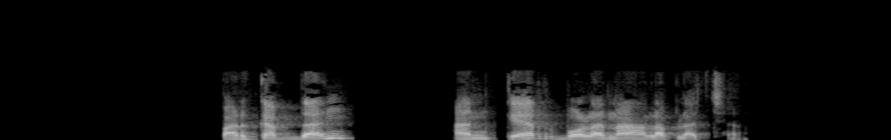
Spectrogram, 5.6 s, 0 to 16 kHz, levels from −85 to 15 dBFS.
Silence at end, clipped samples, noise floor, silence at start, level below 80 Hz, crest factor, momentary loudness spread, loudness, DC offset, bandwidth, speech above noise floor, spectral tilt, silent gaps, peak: 0.95 s; under 0.1%; under -90 dBFS; 1.4 s; -64 dBFS; 20 dB; 9 LU; -17 LUFS; under 0.1%; 8.2 kHz; over 74 dB; -5.5 dB/octave; 2.22-2.83 s, 3.11-3.16 s; 0 dBFS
